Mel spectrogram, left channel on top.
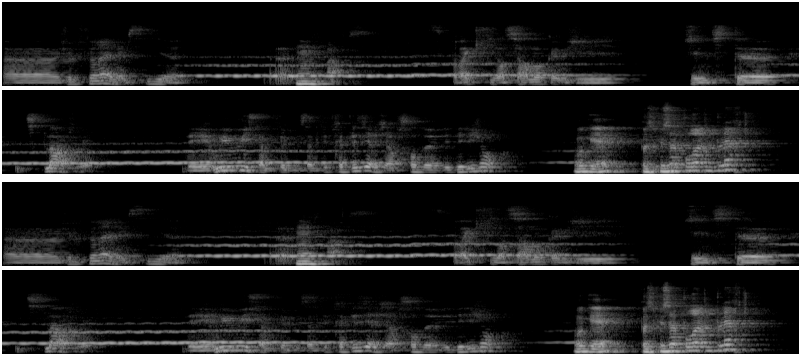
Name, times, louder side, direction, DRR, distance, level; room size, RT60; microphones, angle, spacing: voice 1, 0.0-1.8 2.7-3.0 3.2-3.6 4.3-6.1 6.8-8.9 9.8-12.9, left 2 dB, 30° left, 2 dB, 0.4 m, -35 dB
Musical instrument, 1.5-6.1 7.4-12.2 13.4-13.8, right 1 dB, 45° right, 0.9 m, -35 dB
voice 2, 13.7-14.1 14.4-15.4, right 1 dB, 20° right, 4 dB, 0.6 m, -27 dB
6.2 x 5.5 x 3.3 m, 0.80 s
head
